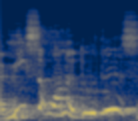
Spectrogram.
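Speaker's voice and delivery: comical high-pitched goofball; Jar Jar. Retold or imitated. Interviewer imitating the comic relief character, high and silly. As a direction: squeak it out high, playing the clown. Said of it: "like that comical guy".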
